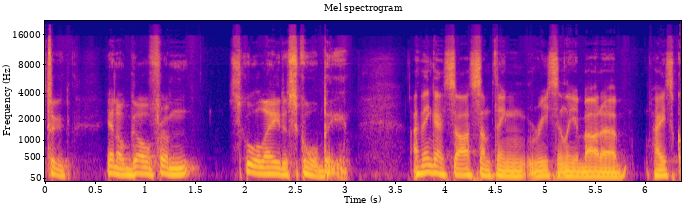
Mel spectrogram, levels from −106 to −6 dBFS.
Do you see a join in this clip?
no; 0 cuts

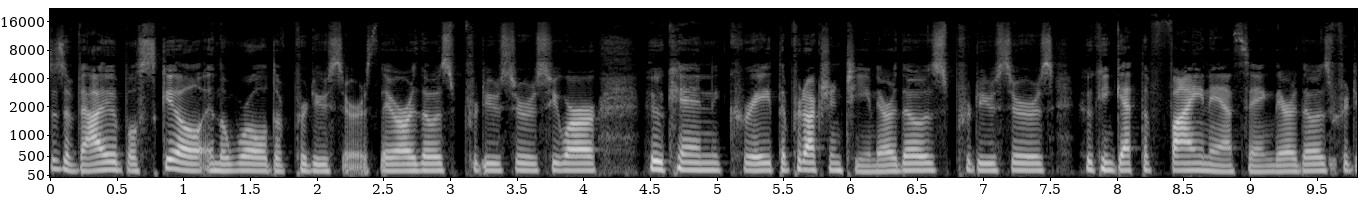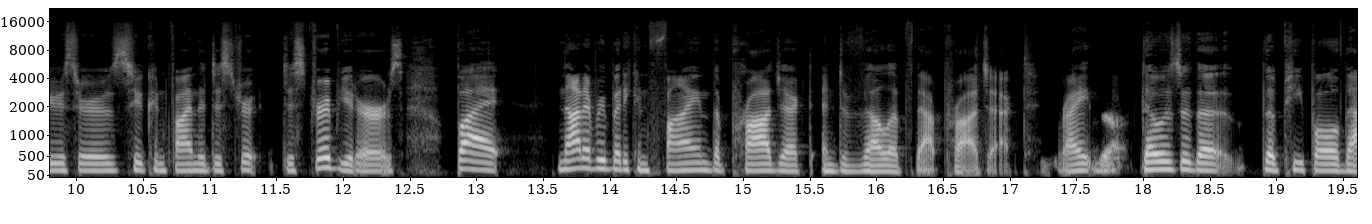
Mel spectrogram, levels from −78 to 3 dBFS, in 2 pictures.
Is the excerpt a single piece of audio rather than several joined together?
yes; 0 cuts

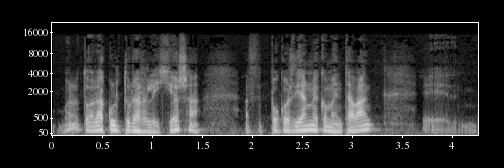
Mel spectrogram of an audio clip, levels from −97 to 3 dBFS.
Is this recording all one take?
yes; 0 cuts

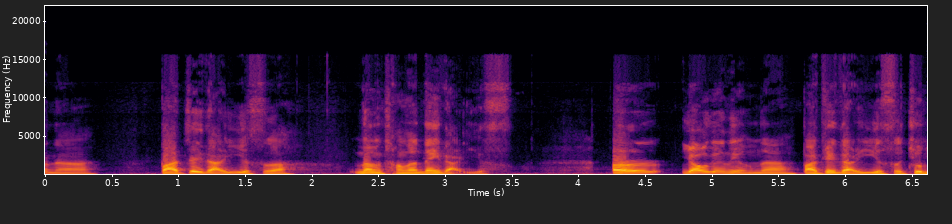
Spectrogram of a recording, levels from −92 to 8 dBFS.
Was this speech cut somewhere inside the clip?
no; 0 cuts

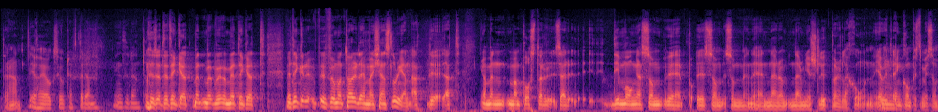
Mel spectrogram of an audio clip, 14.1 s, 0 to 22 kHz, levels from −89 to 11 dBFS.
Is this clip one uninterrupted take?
yes; 0 cuts

